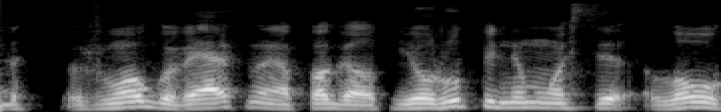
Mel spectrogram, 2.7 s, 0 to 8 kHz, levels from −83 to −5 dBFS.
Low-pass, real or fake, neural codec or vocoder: 7.2 kHz; real; none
